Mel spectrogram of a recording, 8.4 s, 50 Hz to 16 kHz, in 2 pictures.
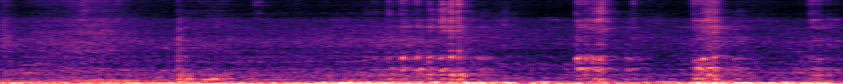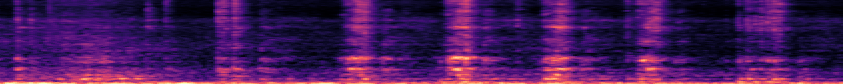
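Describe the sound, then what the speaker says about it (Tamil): Scissors slice through fabric for a size 45 blouse, a steady rasping cut with repeated short snips near and fairly loud, no voice over it. "கட் பண்ணுறேன் பாருங்கள்."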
